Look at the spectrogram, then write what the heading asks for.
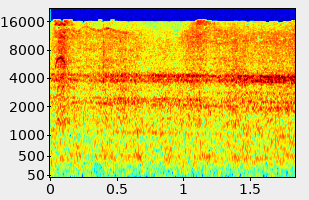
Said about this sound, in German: Behold, U-Bahn. Nein, das ist ein DT4. Erstens, der quietscht nicht und zweitens hätte er auch keine nicht quietschige neue Software.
